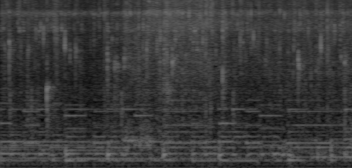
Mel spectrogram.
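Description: Dried red chili and seeds fry in hot oil for cashew upma, a close, steady crackling sizzle with faint background hum and occasional small pops.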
